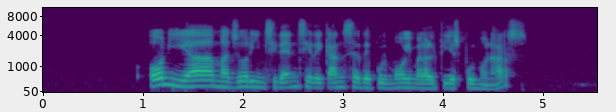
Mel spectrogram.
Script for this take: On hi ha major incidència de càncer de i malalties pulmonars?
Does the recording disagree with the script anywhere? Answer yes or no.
yes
